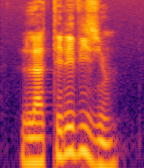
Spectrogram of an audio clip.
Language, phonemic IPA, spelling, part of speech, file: French, /te.le.vi.zjɔ̃/, télévision, noun, Fr-télévision.ogg
- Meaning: television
